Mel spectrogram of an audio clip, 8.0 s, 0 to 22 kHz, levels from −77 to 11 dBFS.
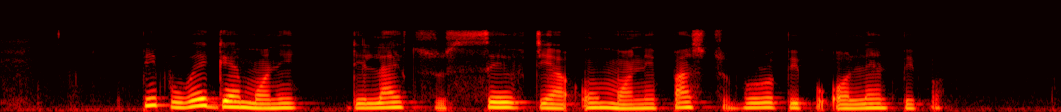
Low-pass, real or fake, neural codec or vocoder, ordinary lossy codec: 7.2 kHz; real; none; none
